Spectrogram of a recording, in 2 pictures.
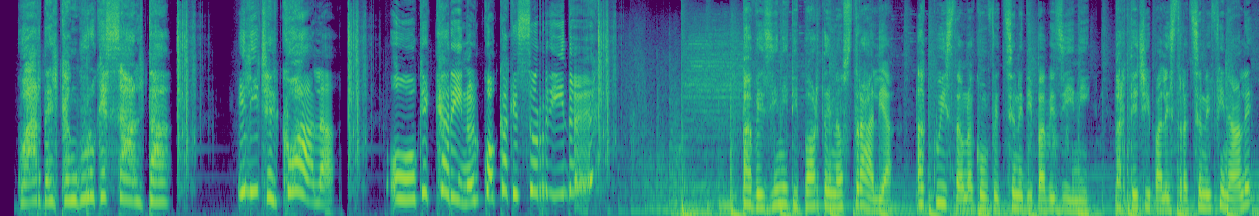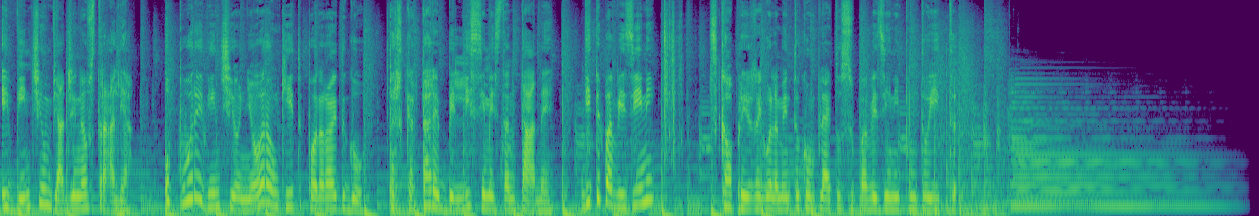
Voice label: italian; professionelle italienische Schauspielerin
